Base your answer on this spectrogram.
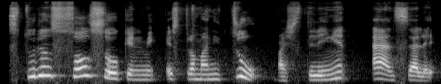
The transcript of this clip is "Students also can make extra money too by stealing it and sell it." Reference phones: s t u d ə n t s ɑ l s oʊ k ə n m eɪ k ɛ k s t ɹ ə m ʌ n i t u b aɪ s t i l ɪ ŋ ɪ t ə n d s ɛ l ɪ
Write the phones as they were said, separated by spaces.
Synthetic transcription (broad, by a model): s t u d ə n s ɑ l s oʊ k ə n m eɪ ɛ s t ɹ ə m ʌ n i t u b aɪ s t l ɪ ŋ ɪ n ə n s ɛ l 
